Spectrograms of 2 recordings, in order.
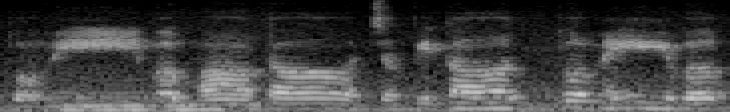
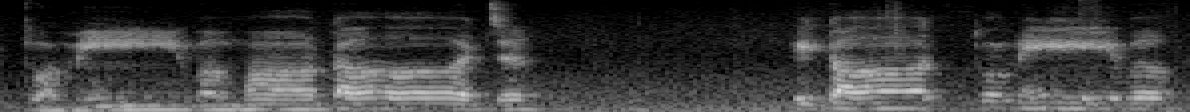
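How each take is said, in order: First: It pauses only at the end of the line. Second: It pauses partway through the line. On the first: "यहां पे रुकना पड़ता है, तो ये पादांत यति है" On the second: "अगर मैंने इसे रोक के गया, ये पाद मध्य यति होता है"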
